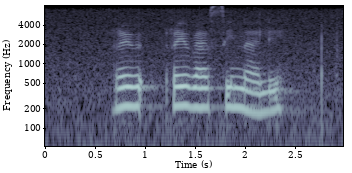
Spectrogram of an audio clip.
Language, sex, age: Northern Sotho, female, 21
